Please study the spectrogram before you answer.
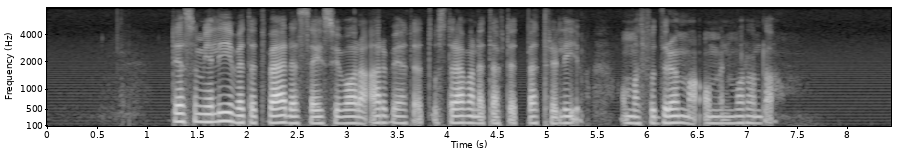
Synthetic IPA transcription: d̪̥ɛsɔmjeːɭiːvət̪ɛt̪væːɖəsɛjsvɪvɑːɾa̰ʔaɾbeːt̪ʰə̰t̪ʰɔst̪ɾɛːvand̪ət̪ɛft̪əɾɛt̪̚bɛt̪ɾəliːvʔɔmat̪foːd̪ɾœmːa̰ʔɔ̰mɛnmɔɾɔnd̪ɑ̰ː

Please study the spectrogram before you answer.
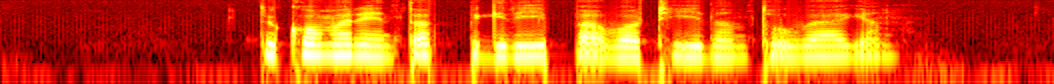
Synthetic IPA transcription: d̪̥ɵkʰɔmːəɾɪnt̪əat̪̚bɛɡɾiːpa̰vaʈʰiːd̪ənt̪ʰṵːɡvɛːɡə̰n

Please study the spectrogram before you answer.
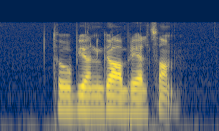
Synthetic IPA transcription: t̪ʰuːbjœːɳɡɑːbɾɪɛlsɔn

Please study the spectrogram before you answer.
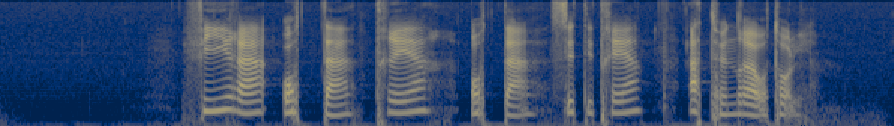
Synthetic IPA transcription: fiːʁəʔɔt̪ət̪ʰʁeːɔt̪əsʏt̪ɪt̪ʰʁeːʔɛt̪hʉnd̪ʁəo̰ːt̪ʰɔ̰l

